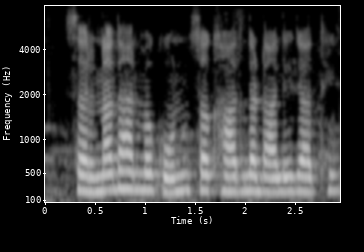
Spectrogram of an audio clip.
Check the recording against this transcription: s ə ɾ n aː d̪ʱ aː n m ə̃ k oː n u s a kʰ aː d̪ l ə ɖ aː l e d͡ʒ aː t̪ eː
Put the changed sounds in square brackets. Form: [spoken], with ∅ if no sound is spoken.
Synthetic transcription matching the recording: s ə ɾ n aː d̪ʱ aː n m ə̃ k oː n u s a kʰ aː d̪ l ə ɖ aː l e d͡ʒ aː t̪ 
